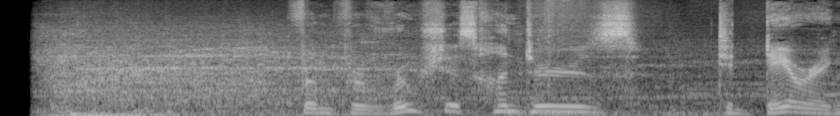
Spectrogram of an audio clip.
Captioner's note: roar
